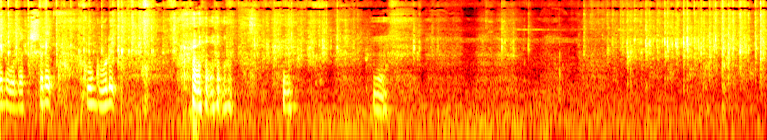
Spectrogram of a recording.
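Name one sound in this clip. A small dog's claws scrabble on a hard floor.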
